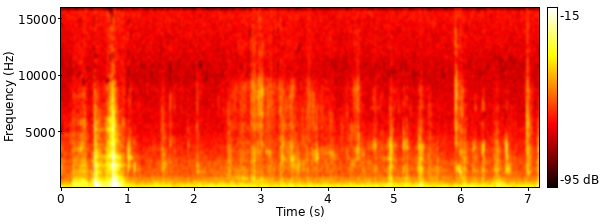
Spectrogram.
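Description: A person biting and chewing a crunchy Flamin' Hot Cheetos–crusted chicken wing: two louder crunches about half a second in, then quiet chewing with small crackles.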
